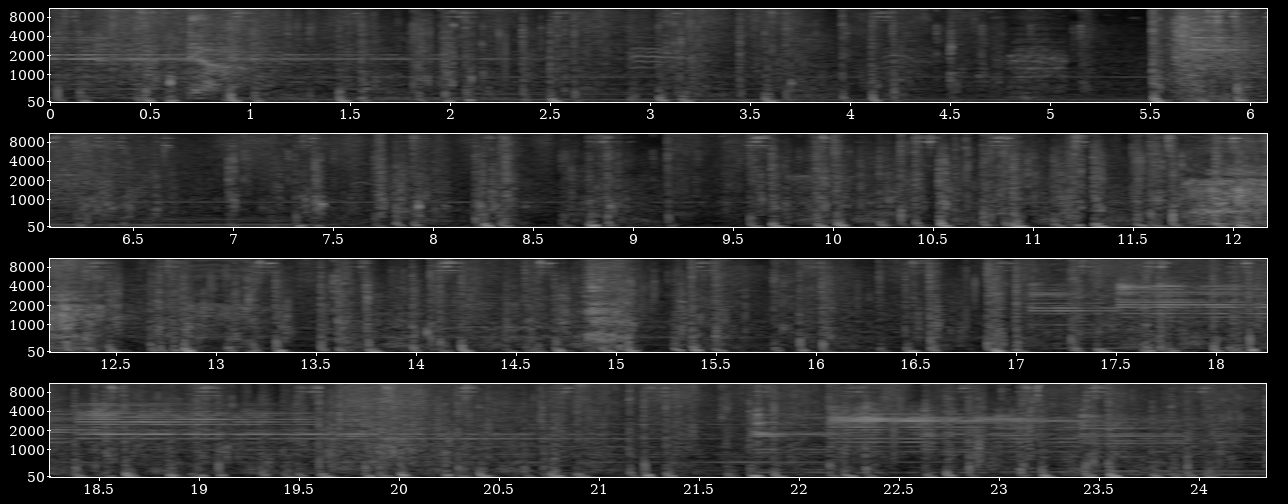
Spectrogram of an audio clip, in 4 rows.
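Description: Horse hooves clip-clop at a steady, fairly close gait in Red Dead Redemption 2, the rhythm shifting and speeding at times, with a voice talking now and then over the game audio.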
